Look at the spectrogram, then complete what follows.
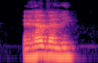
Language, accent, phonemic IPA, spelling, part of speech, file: French, Canada, /ʁa.va.le/, ravaler, verb, LL-Q150 (fra)-ravaler.wav
- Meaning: 1. to restore 2. to swallow again 3. to debase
